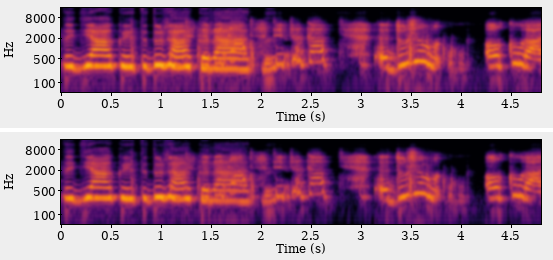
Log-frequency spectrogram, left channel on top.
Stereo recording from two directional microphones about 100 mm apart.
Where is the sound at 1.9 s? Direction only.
15° right (ahead or behind).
